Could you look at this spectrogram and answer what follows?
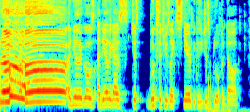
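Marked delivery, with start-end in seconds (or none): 0.0-1.3 very high, very loud, shrill, drawn-out tearful wail. Retelling a scene where one of the men breaks down, acting out a crying 'No!'. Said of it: "He begins to just tear and cry".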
